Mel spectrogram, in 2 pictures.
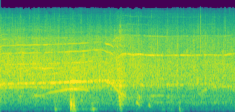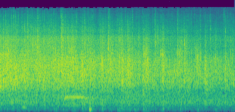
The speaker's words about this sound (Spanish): Excelente. Oigan, un aplauso también.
